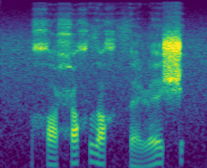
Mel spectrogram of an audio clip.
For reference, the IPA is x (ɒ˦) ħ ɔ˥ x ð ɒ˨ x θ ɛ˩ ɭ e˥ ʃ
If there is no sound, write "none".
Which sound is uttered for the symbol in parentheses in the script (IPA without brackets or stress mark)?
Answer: ɒ˨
